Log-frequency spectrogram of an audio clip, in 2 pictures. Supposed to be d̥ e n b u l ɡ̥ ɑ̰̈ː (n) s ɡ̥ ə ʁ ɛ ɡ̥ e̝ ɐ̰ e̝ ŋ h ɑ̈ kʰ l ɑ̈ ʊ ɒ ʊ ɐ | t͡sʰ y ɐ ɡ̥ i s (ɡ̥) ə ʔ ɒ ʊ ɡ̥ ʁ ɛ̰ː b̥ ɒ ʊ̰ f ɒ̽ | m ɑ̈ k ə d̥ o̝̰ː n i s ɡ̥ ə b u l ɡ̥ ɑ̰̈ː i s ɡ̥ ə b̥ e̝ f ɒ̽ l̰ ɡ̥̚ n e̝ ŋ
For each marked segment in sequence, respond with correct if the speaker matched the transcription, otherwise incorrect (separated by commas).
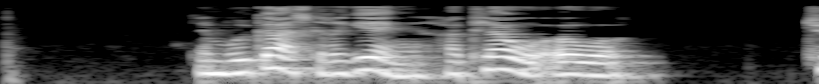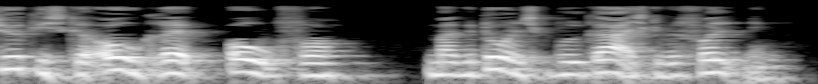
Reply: incorrect, correct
